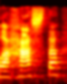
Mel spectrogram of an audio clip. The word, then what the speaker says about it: arrasta: o que o ch-lh-nh os dois erres eu falo arrasta não falo a Ah tá eu faço tudo junto pássaro também é uma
